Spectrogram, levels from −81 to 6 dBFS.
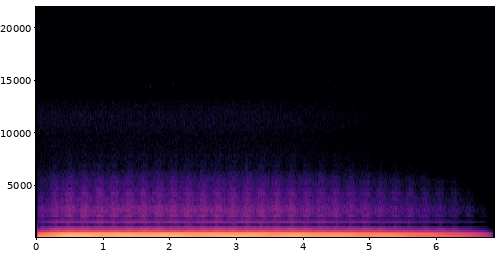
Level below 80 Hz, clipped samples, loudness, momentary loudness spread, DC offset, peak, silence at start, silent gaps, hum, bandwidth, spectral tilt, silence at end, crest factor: -40 dBFS; under 0.1%; -13 LUFS; 12 LU; under 0.1%; 0 dBFS; 0 s; none; none; 5.2 kHz; -11.5 dB/octave; 0.15 s; 12 dB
